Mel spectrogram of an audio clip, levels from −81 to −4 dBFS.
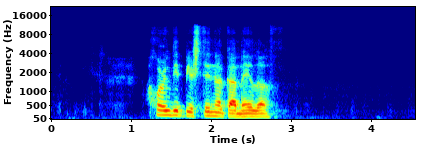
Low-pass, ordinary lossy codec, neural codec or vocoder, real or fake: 10.8 kHz; Opus, 24 kbps; codec, 16 kHz in and 24 kHz out, 0.6 kbps, FocalCodec, streaming, 4096 codes; fake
